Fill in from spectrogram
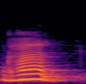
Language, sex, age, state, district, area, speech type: Hindi, female, 45-60, Uttar Pradesh, Jaunpur, rural, read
